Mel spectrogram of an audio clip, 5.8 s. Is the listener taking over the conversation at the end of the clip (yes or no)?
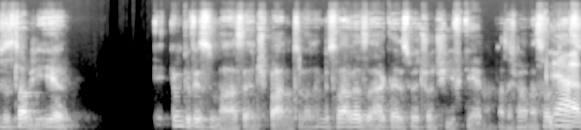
yes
